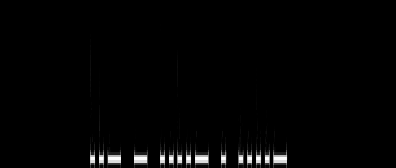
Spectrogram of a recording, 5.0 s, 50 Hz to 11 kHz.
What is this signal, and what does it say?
Morse code, heard as a keyed tone, about 22 wpm, 700 Hz. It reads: UT4E4
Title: Five Challenging Letter-Number Combinations 22wpm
